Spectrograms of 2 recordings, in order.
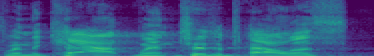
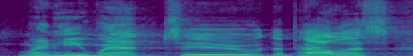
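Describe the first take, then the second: First: CAT punched higher to correct the slip; stress on CAT. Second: Said in the usual way. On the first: Real, not acted. Preacher correcting his slip from mouse, stressing "cat". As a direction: hit the word "cat" with a pitch jump. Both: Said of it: "I said the mouse".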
